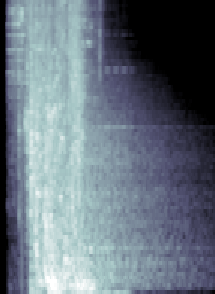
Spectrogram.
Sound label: Key Deposit; Warframe; Nineteeen Ninety Nine; Exterminate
